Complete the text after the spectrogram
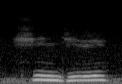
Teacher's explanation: Voiceless palatal alveolar fricative.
